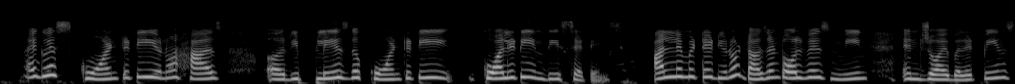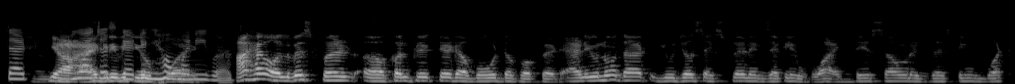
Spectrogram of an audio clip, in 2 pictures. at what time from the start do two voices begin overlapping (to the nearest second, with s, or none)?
10 s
